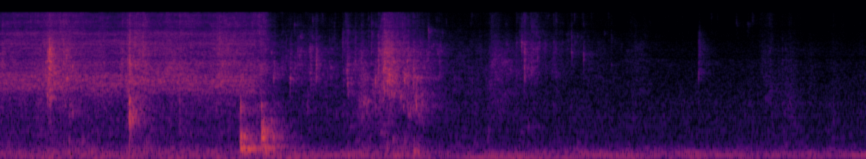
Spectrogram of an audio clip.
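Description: Bathroom sink tap running as a small towel is wetted under it, with a few splashes; the tap stops about three seconds in, leaving a few quieter wet handling sounds.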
